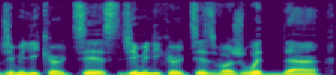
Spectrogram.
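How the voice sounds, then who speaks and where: A man with a very deep, low voice speaks in a fairly even intonation, recorded very cleanly against a silent background. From Quebec. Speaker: actor. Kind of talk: radio interview. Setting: studio. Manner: hesitant, many repetitions.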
